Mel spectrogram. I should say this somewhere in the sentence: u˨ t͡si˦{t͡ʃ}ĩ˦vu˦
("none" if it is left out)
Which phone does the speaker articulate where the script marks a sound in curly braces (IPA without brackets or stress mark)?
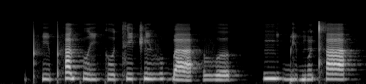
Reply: t͡ʃ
